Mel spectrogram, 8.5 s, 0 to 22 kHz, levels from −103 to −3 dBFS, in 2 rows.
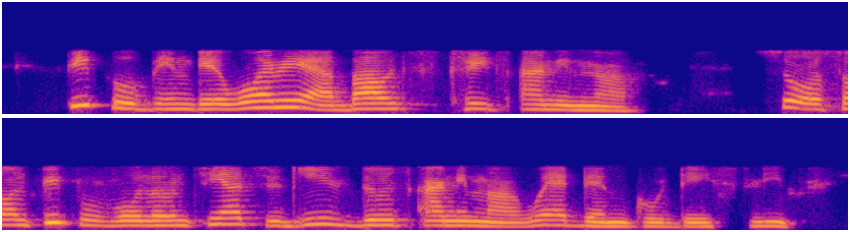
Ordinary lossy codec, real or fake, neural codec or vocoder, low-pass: Opus, 32 kbps; fake; codec, 16 kHz, 1 kbps, X-Codec, HuBERT features, trained on general audio; 3.6 kHz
